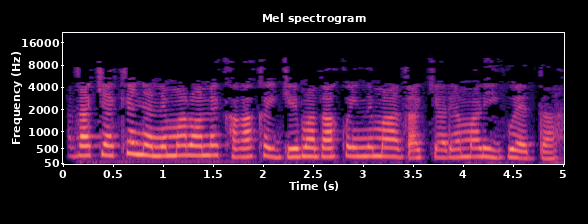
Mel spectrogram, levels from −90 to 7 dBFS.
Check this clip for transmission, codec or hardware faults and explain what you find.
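One codec fault runs through the whole recording. Throughout, the speech has likely passed through heavy MP3 compression: short of bits, the encoder cut everything above 9.9 kHz and dropped weak frequency lines frame by frame, which fits a bitrate near 24 kbps. The result sounds dull, watery and swirly, with chirpy, smeared s sounds.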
